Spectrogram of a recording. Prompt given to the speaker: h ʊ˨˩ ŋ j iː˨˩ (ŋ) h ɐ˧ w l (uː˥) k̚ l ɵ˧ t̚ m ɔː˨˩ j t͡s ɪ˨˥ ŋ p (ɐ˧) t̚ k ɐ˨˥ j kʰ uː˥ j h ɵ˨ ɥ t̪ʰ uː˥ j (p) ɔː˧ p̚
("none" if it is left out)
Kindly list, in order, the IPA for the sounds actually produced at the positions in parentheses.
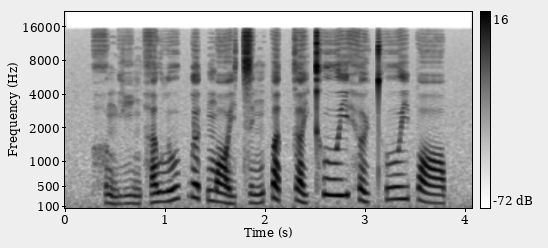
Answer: ŋ, uː˥, ɐ˨˥, p

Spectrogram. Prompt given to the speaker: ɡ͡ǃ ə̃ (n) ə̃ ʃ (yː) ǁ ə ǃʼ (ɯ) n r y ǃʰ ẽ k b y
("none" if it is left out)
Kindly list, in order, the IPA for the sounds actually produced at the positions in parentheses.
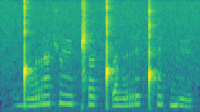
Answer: r, yː, ə

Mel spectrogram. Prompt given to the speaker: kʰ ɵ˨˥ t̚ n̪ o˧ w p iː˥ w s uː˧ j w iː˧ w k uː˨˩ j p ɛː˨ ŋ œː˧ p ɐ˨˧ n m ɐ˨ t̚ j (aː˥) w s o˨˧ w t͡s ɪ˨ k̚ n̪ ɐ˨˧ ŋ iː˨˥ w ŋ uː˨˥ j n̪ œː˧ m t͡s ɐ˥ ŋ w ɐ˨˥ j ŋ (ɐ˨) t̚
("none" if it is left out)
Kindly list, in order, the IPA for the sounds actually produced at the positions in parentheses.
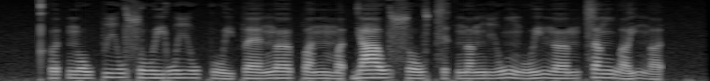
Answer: aː˥, ɐ˨

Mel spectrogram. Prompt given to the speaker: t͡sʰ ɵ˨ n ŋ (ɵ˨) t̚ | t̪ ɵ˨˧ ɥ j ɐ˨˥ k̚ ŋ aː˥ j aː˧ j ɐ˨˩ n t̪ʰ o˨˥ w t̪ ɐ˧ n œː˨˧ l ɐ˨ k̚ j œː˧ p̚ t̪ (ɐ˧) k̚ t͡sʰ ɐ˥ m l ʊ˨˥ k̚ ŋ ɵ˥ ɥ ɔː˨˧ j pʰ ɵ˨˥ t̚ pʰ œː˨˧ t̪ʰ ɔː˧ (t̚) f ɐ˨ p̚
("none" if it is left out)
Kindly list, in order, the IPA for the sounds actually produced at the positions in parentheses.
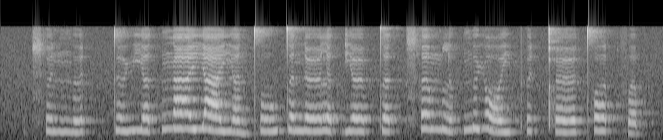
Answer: ɵ˨˥, ɐ˧, t̚

